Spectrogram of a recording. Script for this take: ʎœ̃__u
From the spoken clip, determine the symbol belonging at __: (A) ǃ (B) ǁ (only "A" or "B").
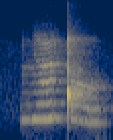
A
